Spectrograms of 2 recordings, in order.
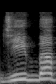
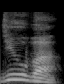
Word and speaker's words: জিহ্বা: তালুর সঙ্গে লাগাইয়া আমরা যদিও জিব্বা পড়ি কিন্তু শুদ্ধ উচ্চারণ কি জিউবা এটা তো আর কি বাংলার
